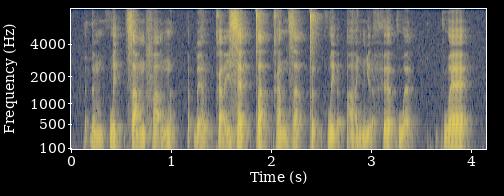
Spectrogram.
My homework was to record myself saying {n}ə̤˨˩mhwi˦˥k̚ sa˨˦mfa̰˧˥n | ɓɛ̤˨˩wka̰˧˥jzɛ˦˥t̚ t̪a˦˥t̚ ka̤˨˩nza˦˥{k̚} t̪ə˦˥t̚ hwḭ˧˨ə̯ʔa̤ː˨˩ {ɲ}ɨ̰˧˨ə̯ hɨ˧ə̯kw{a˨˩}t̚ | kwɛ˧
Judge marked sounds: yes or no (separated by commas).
no, no, yes, no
